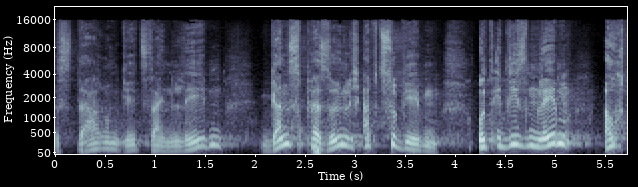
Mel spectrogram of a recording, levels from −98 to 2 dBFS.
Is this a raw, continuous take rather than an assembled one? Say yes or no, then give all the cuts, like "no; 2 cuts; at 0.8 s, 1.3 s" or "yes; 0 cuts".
no; 1 cut; at 3.1 s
